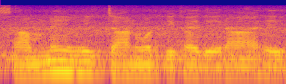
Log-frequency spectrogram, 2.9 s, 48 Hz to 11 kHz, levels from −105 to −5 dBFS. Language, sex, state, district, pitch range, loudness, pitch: Hindi, male, Gujarat, Gandhinagar, 80-95 Hz, -19 LUFS, 85 Hz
